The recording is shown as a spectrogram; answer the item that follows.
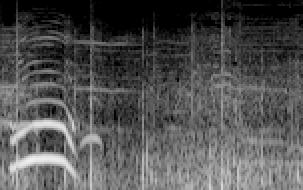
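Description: A loud, whooping "woo" cheer in the first half-second, then scattered pops and crackles of aerial consumer fireworks going off around the neighbourhood.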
